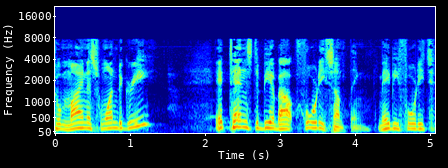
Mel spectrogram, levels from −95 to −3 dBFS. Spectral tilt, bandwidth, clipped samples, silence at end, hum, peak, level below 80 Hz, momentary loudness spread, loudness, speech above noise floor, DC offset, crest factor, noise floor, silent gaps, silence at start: -5.5 dB/octave; 8 kHz; under 0.1%; 0 s; none; -12 dBFS; -64 dBFS; 9 LU; -30 LUFS; 39 dB; under 0.1%; 18 dB; -69 dBFS; none; 0 s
